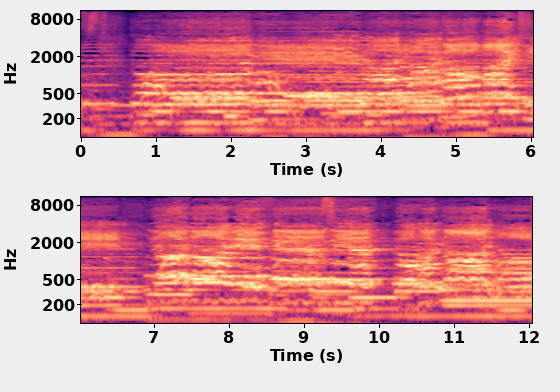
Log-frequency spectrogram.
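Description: Church choir of mixed men's and women's voices singing together, with long steady low notes held beneath the voices. There is a short breath-like dip just after the start before the singing swells again.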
